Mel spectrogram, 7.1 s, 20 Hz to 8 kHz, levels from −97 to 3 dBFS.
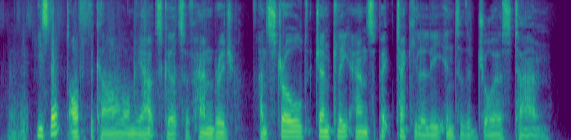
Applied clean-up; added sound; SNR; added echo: neural separator model SepFormer DNS4.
